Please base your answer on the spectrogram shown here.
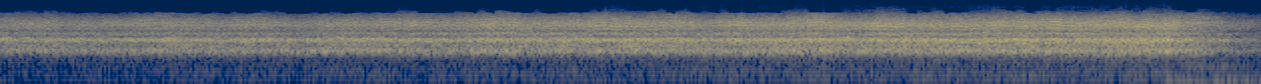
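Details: In early spring in southern Alberta, a huge flock of migrating snow geese, stopping to refuel on the way to Arctic nesting grounds, gives countless overlapping nasal honks that merge into a continuous high, barking roar.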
